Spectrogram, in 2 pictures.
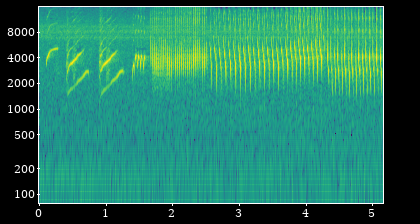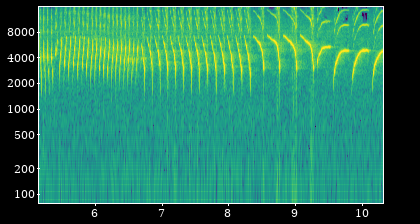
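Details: Canary delivering vigorous ngerol rolling song: a few rising whistled slurs, then long rapid buzzing trills changing speed and tone, finishing with a string of sharp downward-swooping whistles about four per second.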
